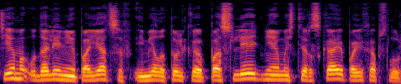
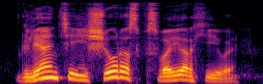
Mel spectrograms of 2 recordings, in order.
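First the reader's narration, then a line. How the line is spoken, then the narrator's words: Sad smiling tone. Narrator (Russian): грустно улыбнулся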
